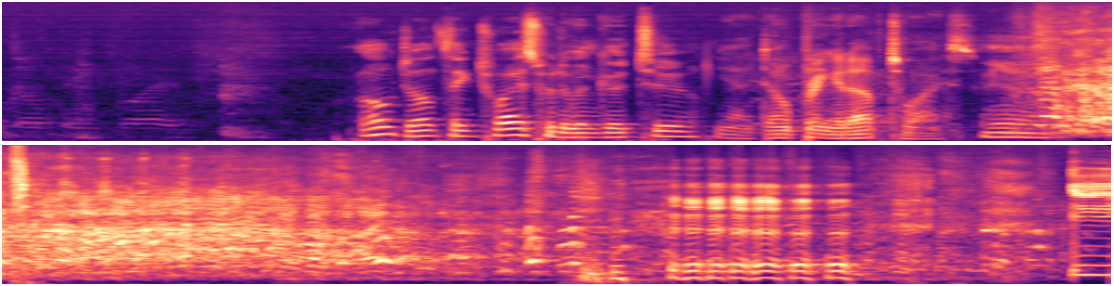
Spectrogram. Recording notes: Live from the NerdMelt Showroom in LA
